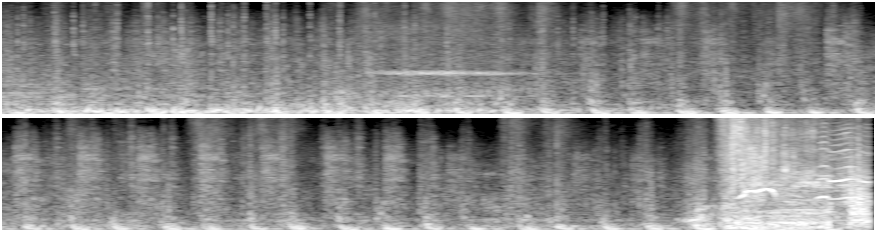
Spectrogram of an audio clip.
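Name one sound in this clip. Heavy footsteps thud steadily on soft ground.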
